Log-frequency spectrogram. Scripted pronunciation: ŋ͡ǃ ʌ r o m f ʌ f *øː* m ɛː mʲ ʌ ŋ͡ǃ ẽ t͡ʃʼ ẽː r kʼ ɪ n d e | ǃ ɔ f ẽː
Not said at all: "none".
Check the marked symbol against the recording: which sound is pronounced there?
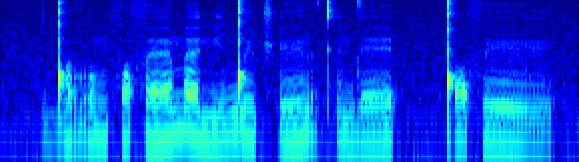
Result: ɛː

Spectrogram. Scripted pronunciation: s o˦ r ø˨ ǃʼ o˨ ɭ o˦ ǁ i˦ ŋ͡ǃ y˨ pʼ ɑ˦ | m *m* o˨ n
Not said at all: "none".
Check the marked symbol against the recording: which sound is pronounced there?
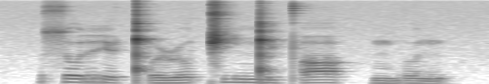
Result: b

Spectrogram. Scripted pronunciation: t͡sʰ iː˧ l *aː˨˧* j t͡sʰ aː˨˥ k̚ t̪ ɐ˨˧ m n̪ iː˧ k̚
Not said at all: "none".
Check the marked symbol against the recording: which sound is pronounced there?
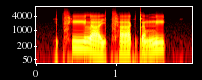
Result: aː˨˩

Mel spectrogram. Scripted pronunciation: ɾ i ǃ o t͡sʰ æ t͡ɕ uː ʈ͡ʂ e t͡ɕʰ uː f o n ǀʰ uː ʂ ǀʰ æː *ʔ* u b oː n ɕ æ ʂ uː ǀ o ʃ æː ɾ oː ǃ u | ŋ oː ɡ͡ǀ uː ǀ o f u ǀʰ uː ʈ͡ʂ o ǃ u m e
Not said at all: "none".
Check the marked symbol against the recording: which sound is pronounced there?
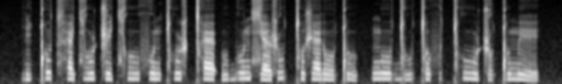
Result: ʔ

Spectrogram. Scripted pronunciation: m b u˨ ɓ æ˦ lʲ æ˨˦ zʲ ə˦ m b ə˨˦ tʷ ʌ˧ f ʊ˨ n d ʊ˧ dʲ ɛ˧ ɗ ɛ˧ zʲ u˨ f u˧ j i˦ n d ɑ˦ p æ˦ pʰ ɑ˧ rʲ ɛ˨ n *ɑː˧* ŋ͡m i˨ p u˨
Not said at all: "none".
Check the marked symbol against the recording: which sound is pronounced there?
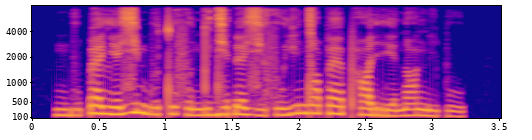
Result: ɑ˧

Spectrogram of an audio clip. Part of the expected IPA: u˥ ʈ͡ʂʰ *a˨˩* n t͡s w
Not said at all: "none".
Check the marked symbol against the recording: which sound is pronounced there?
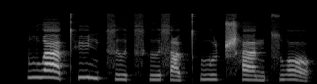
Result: a˥˧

